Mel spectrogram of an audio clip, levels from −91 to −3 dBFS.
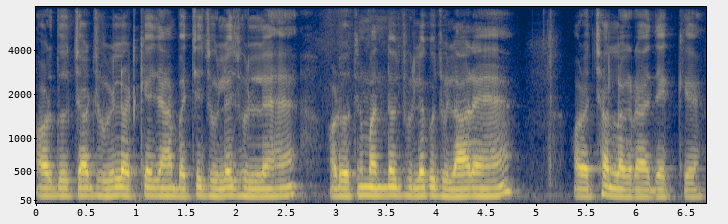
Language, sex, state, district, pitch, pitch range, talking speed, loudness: Hindi, male, Chandigarh, Chandigarh, 120 Hz, 110-120 Hz, 250 wpm, -17 LUFS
